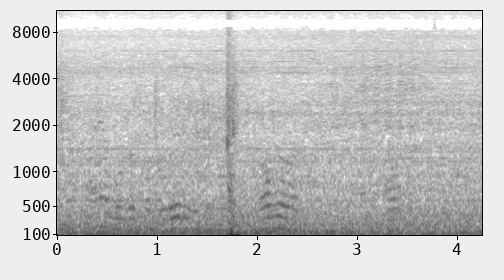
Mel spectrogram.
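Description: Grocery-store background: a steady low rumble with faint voices talking in the background. One sharp knock, the loudest sound, comes a little under two seconds in.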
